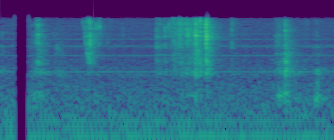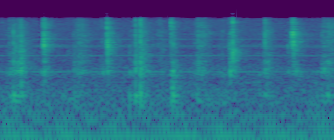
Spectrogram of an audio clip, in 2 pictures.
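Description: Close-up crunching of a raw green chili pepper being bitten and chewed: an irregular run of crisp clicks, several a second, over a low steady hum.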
